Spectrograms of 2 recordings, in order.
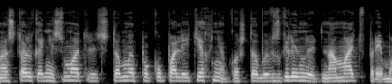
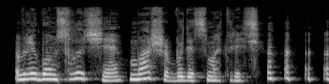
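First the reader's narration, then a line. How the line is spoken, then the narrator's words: Laughing. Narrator (Russian): рассмеялась Вереева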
